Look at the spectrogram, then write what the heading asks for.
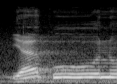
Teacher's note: Yakununna, nunnya ditahan 3 harokat, na-nya diayun saja 2 harokat.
